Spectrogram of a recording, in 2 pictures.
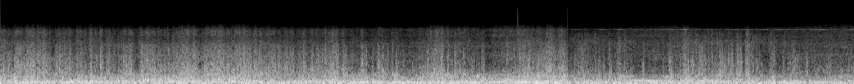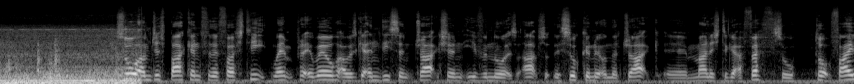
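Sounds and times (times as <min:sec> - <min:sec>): wind noise: 0:00.0 - 0:10.0
car engine running: 0:00.0 - 0:13.4
road rumble: 0:00.0 - 0:17.0.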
